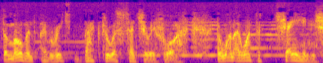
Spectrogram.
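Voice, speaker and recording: A man's voice: mid-range voice, very animated, normal speed, loud music behind the voice, natural voice. An actor playing an obsessed, brooding man in an intense, theatrical style of 1970s radio drama, both in dialogue and first-person narration. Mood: grim resolve. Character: obsessed, brooding man haunted by jealousy and past lives. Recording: dull, noisy 1970s radio broadcast.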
